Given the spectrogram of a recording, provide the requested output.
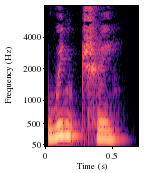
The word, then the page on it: wintry: British English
